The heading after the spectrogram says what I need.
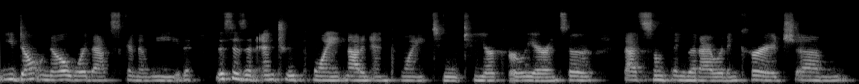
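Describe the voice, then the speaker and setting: A woman's voice: mid-range voice, a bit bright, slight background noise, poor audio. A woman from the Philippines speaking earnestly as a panelist, sharing her own path with many fillers. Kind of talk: panel discussion, personal account.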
